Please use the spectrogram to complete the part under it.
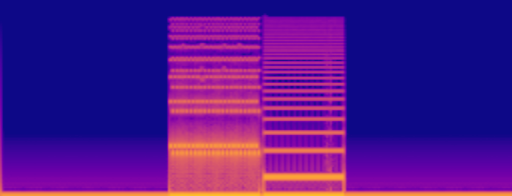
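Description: A harsh electronic buzz and tone blare.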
